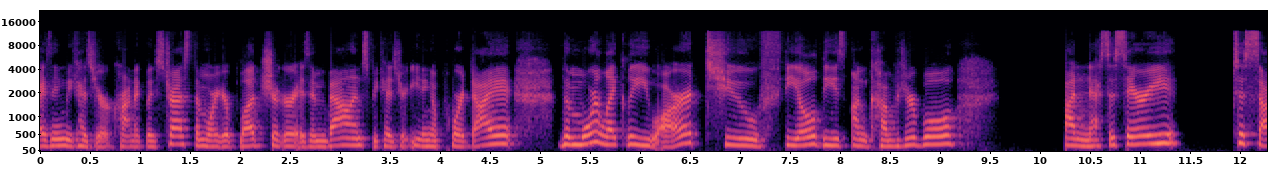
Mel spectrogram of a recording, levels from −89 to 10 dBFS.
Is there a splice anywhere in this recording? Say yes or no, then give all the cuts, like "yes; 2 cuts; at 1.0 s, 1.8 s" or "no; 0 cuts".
no; 0 cuts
